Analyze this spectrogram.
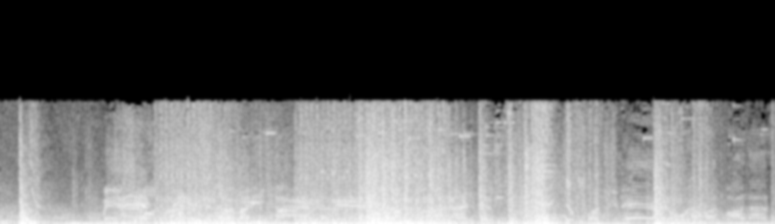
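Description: Tyres screech as the car skids round a corner.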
